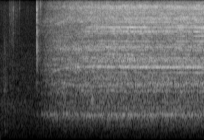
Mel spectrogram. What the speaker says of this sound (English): So I'm going to heat this up and show you how I made it look like that.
